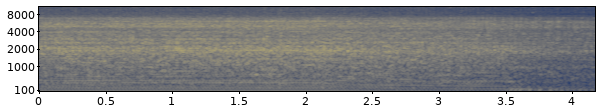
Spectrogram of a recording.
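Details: Euro Keewee 125 motorcycle, battery-operated CDI, regulator unplugged and running from battery charger: even single-cylinder idle thumping about four times a second, steady and smooth, loosening slightly at the end; idling normally.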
